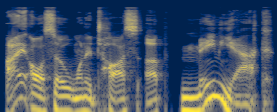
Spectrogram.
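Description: A man co-hosting a review podcast in casual chat, with a halting, thinking-aloud delivery. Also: medium pitch, sing-song, a bit bright. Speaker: podcast co-host.

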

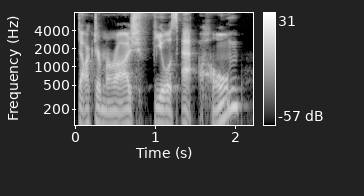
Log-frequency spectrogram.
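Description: Man talking slowly and haltingly, lively pitch. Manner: halting, with repeated sounds and words. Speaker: podcast co-host. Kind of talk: casual book discussion.

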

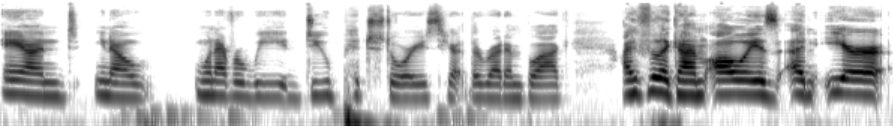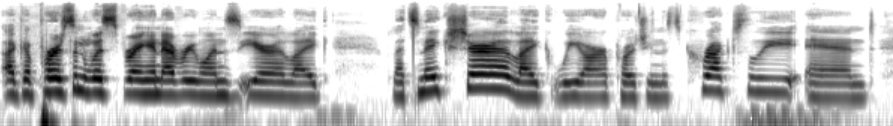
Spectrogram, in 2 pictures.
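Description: A woman's voice: mid-range voice, fairly even intonation, normal speed, fairly bright tone, smooth, no echo, studio quality. A young woman from Syria, a student journalist answering interview questions earnestly with frequent "you know" fillers. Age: young adult. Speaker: guest, news desk assistant and DEI chair.

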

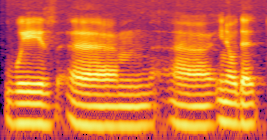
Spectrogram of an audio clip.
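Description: A man's voice: lowish voice, completely flat delivery, slow pace, a little mellow. A man whose first language is Russian, a guest philosopher explaining his ideas with many fillers and restarts, and reading his own passage aloud.

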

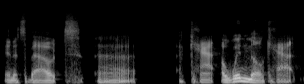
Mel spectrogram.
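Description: Male podcast host, low-pitched and gravelly, casual conversational delivery, close dry sound. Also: moderate pace, darkish tone, dry recording. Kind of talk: casual chat.

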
